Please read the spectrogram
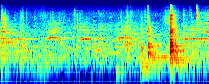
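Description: Distant voices of players and coaches calling out across an outdoor football field, with a loud, sharp sound about three and a half seconds in.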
